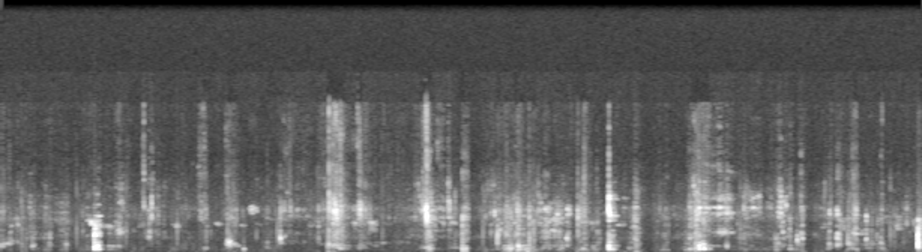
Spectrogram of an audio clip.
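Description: Close-up mouth sounds of a person biting and chewing a breaded cordon bleu cutlet: irregular soft crunches and wet clicks.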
